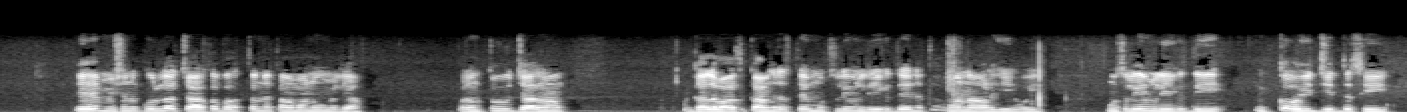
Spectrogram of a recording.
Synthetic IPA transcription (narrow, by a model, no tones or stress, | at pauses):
ɪɦmɪʃənkʊlt͡ʃaːɾsɔːbəɦət̪ːəɾnɪt̪aːʋãːnũːmɪljaː | pəɾənt̪uːd͡ʒaːd̪ãː | ɡəlbaːt̪kãːŋɡɾəst̪eːmʊslɪmliːɡd̪eːnɪt̪aːʋãːnaːlɦiːɦoːiː | mʊslɪmliːɡd̪iː | ɪkːoːɦiːd͡ʒɪd̪siː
